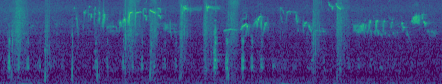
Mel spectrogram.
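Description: Chickens clucking in the survival video game Mist Survival, a scatter of short clucks and chirpy calls at moderate distance over a low steady background.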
